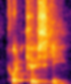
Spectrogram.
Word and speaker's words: Kwiatkowski: pronounced Kwiatkowski. Okay. I would not have guessed that. I'm glad you explained that one, and now time remains to be seen whether I remember. But hey, I'll try. Kwiatkowski. Wow, that's an unusual pronunciation from looking at the spelling.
